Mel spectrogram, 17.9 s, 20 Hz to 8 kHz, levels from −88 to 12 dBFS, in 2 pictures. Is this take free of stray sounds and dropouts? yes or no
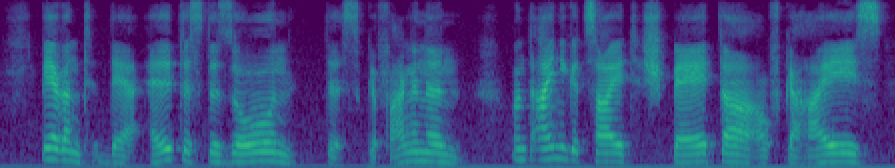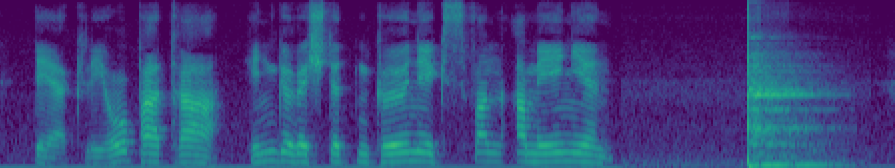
no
